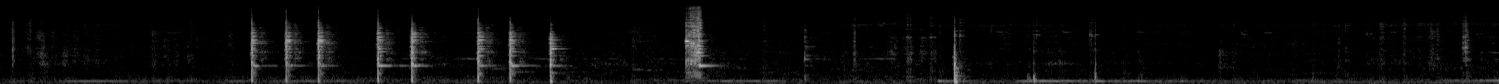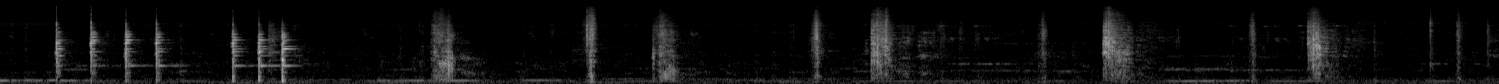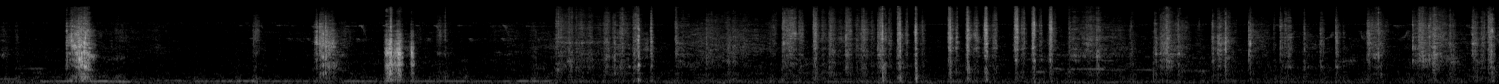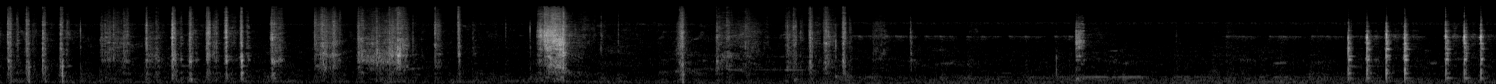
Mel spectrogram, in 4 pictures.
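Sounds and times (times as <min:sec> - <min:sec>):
knocks on wood or metal: 0:02.5 - 0:05.7.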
